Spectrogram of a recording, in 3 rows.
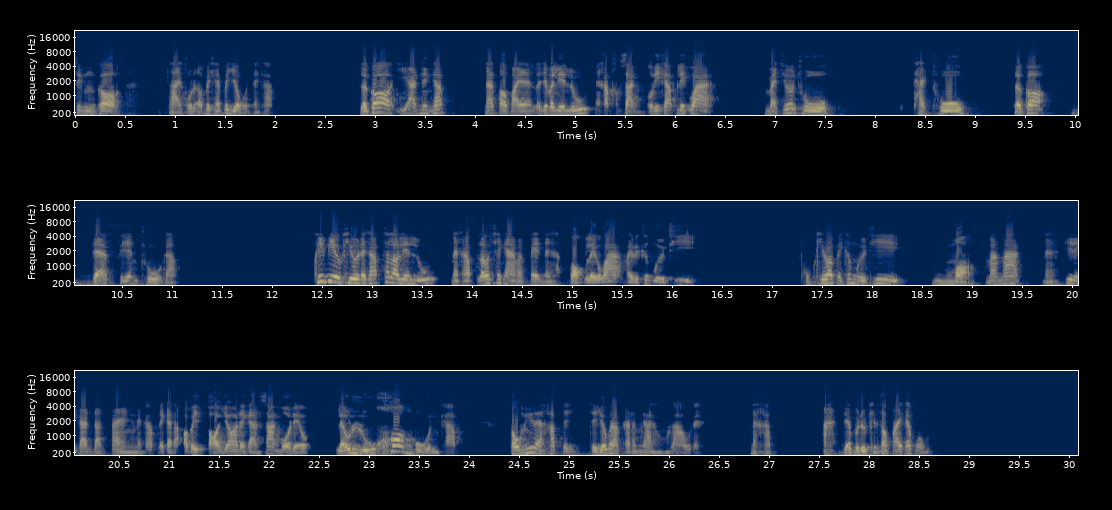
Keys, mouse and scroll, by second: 11.6-12.6 drag, 12.8-13.4 scroll down 1, 13.3 middle click, 14.1-14.4 scroll down 1, 14.7 click, 14.7 space, 15.0-15.8 scroll up 2, 16.1 click, 16.7-17.1 scroll down 1, 17.0 middle click, 17.4-17.7 scroll up 1.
